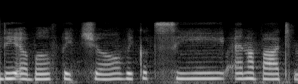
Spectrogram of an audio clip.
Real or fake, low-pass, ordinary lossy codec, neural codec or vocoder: fake; 7.2 kHz; AAC, 48 kbps; codec, 24 kHz, 1.2 kbps, DualCodec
